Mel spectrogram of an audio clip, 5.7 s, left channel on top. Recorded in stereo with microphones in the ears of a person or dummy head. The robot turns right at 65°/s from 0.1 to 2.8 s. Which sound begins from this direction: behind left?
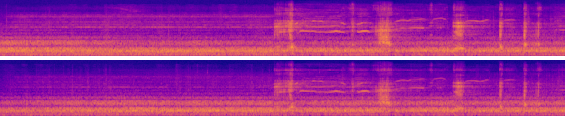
An aircraft, at 0.0 s.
